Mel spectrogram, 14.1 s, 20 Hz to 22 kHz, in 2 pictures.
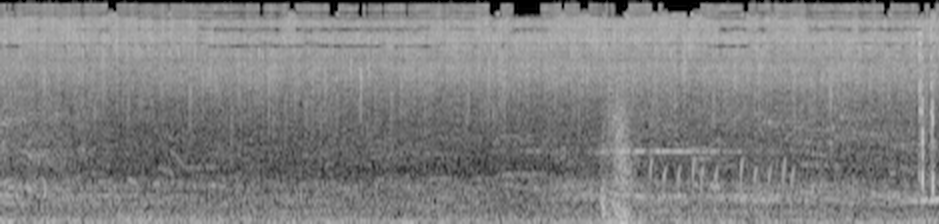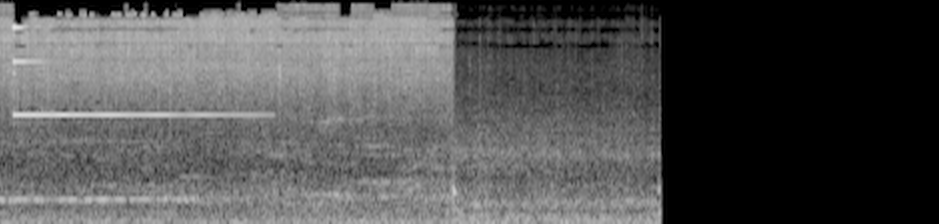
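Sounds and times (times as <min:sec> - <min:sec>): light rain hissing: 0:00.0 - 0:10.5
running rainwater: 0:00.0 - 0:10.5
thin high tone: 0:04.5 - 0:10.5.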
